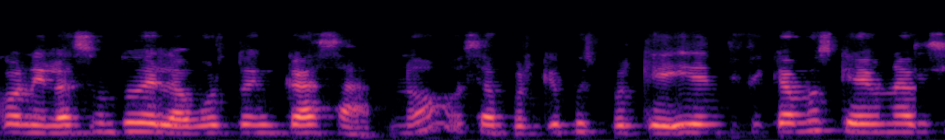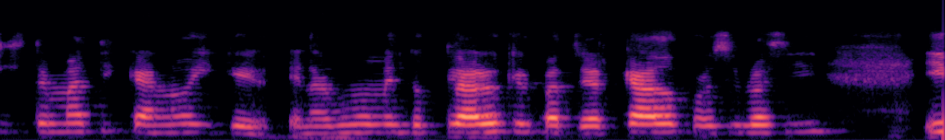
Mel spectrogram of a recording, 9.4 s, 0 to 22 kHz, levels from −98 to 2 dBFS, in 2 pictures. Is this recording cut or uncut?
cut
